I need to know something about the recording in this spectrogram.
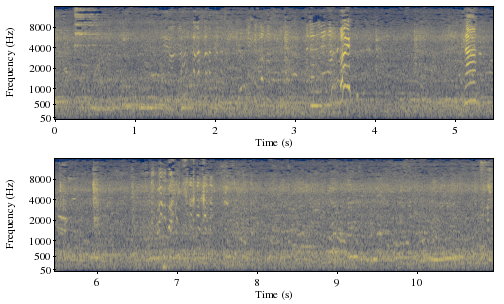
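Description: A crowd of children chatters and shrieks in a large echoing hall.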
